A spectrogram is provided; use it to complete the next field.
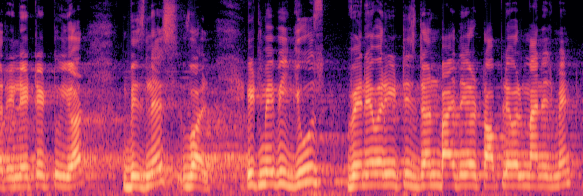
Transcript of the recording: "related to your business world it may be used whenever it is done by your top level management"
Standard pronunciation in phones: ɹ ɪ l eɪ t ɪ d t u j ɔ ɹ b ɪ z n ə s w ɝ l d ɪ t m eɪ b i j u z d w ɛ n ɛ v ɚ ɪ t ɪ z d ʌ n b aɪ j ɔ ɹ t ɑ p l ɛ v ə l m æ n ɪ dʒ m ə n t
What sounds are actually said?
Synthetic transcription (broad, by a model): ɹ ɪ l eɪ t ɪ d t u j ɔ ɹ b ɪ z n ə s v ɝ d ɪ t m eɪ b i j u z d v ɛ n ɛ v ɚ ɪ t ɪ z d ʌ n b aɪ j ɔ ɹ t ɑ p l ɛ v ə l m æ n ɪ dʒ m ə n t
